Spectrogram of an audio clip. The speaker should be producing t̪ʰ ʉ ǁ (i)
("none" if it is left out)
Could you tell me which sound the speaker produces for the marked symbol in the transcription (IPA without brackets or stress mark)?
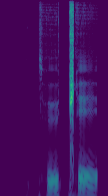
e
